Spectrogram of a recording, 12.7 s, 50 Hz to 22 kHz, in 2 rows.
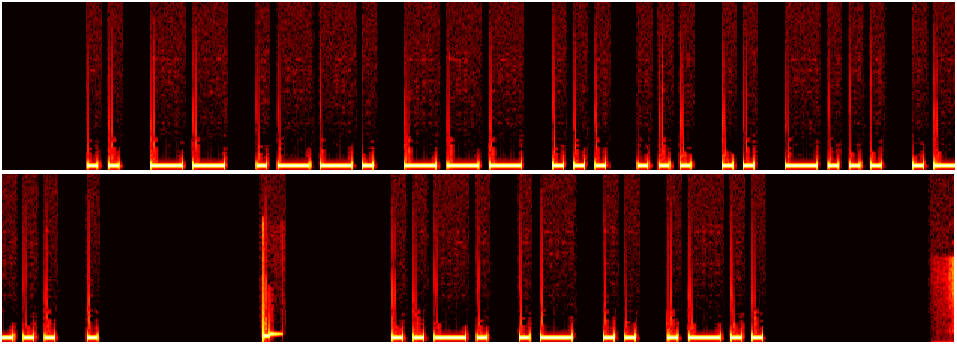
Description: Morse code, heard as a keyed tone, about 17 wpm, 700 Hz. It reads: IMPOSSIBLE FAIL
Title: Sentences from Top 1100 Words - New Word Drill - 17wpm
